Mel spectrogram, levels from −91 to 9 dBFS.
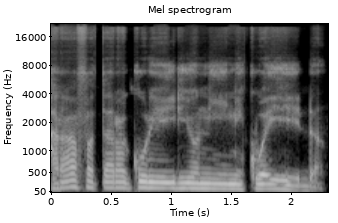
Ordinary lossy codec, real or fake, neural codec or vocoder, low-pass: none; fake; codec, 44.1 kHz, 7.8 kbps, DAC; none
